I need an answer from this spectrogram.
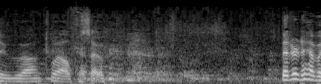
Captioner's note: audience laughs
